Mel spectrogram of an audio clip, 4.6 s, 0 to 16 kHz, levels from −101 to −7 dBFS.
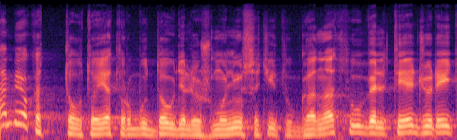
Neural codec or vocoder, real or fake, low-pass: none; real; 14.4 kHz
